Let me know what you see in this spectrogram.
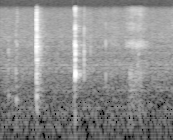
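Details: Hiccups recorded with a Flip Video camcorder: two short, sharp, quiet hiccup catches about half a second apart in a quiet room.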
